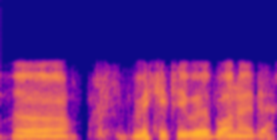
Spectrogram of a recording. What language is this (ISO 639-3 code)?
asm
